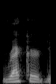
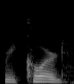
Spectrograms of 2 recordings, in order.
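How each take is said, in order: First: Record stressed on the first syllable, REC-ord; noun stress. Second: Record stressed on the second syllable, re-CORD; verb stress. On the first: Testing his wife's example, record stressed on REC. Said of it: "if you say record, it's a thing". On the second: Testing his wife's example, record stressed on CORD. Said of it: "if you say record, that's like an action". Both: Shown as a demonstration.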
